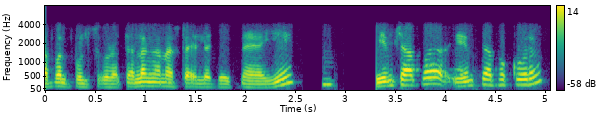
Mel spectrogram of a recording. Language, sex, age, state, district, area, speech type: Telugu, male, 60+, Telangana, Hyderabad, rural, conversation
